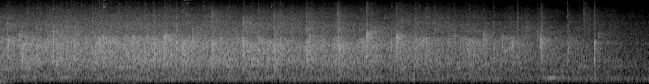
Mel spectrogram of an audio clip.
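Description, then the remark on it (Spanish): Sustained applause during a sermon, given for the woman operating the computer that shows the verse on screen: a dense wash of many hands clapping at steady volume before gradually thinning and fading toward the end, with a few distinct claps standing out. “Démosle un aplauso a la hermana de la computadora.”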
